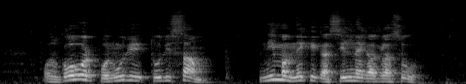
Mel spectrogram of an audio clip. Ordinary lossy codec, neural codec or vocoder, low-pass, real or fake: none; none; 19.8 kHz; real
